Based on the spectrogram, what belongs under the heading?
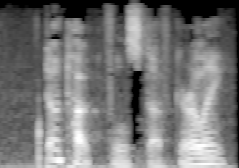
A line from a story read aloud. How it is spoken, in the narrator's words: he said impatiently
